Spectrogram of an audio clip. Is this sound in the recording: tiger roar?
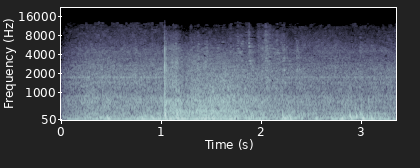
no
